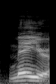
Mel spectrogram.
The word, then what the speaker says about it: Mayer: Am I saying it right, or is it Meyer? Meyer. How are you? Doing well. That Meyer thing. It's common. It's not like John Mayer. It was spelled differently, right? Yeah, he spelled the same. Is it the same? He says Mayer. Are you? He says Mayer. Yeah. And you say Meyer.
